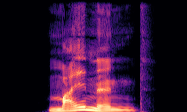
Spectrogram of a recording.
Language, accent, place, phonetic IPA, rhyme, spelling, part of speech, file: German, Germany, Berlin, [ˈmaɪ̯nənt], -aɪ̯nənt, meinend, verb, De-meinend.ogg
- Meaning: present participle of meinen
